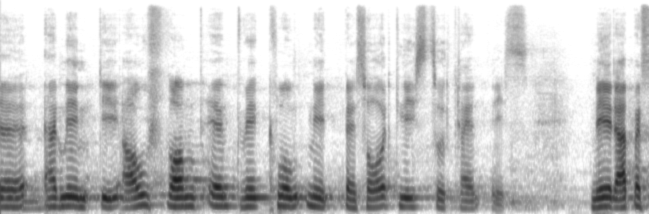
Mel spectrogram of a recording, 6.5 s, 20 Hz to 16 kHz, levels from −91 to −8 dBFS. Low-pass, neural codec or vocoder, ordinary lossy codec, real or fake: 14.4 kHz; codec, 44.1 kHz, 2.6 kbps, SNAC; none; fake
